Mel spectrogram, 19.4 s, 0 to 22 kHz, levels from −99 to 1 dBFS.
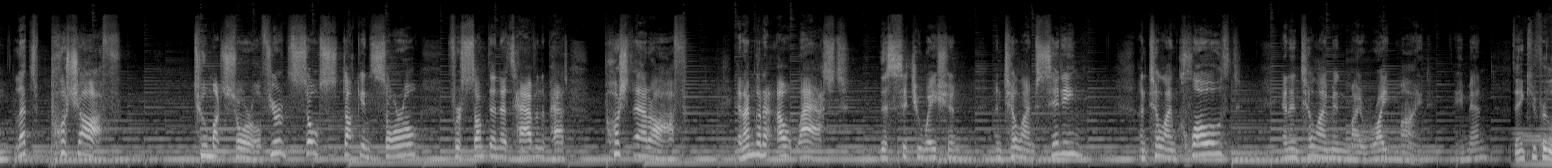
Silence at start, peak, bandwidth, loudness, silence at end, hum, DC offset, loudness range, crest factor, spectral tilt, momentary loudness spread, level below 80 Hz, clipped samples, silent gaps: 0 s; -14 dBFS; 16 kHz; -34 LUFS; 0 s; none; under 0.1%; 3 LU; 22 dB; -4.5 dB/octave; 13 LU; -64 dBFS; under 0.1%; none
